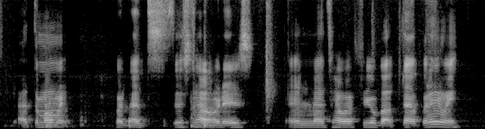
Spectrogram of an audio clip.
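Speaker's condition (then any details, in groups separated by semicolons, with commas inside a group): Cerebral palsy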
